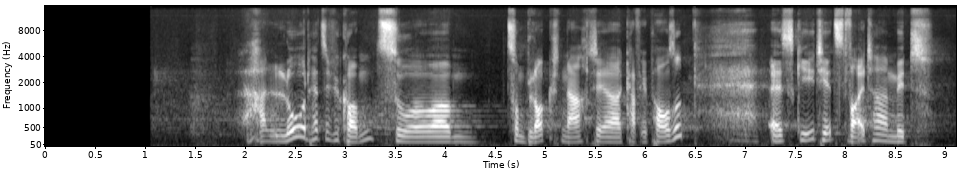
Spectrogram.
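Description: A young man speaks calmly through a microphone in a large echoing room.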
